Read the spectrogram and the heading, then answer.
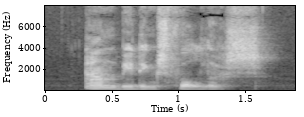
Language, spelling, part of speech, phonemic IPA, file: Dutch, aanbiedingsfolders, noun, /ˈambidɪŋsˌfɔldərs/, Nl-aanbiedingsfolders.ogg
- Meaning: plural of aanbiedingsfolder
